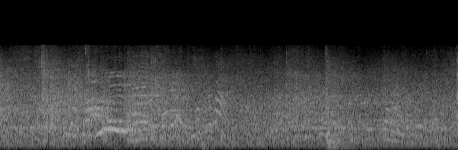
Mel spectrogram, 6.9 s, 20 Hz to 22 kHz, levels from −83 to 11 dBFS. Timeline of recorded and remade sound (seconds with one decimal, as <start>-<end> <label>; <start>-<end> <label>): 0.0-0.4 recorded; 0.4-1.9 remade; 1.9-6.9 recorded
